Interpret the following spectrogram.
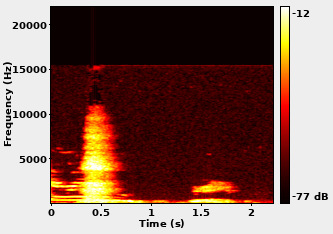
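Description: A short cry, held on one pitch with a breathy hiss over it and dropping away under a second in, from an animated film's soundtrack played through a TV speaker; a brief softer voice-like sound follows about a second later.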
